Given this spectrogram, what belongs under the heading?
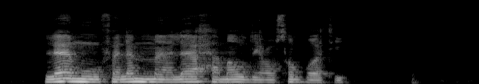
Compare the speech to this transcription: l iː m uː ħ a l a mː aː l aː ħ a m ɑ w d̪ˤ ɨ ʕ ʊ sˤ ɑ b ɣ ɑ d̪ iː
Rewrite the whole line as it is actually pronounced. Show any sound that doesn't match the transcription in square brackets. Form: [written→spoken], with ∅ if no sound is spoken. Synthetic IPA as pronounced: l [iː→aː] m uː [ħ→f] a l a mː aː l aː ħ a m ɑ w d̪ˤ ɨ ʕ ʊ sˤ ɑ b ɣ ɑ [d̪→t̪] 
